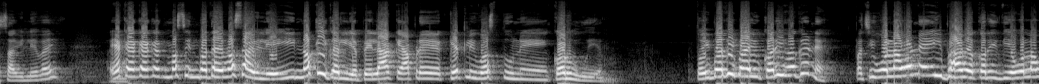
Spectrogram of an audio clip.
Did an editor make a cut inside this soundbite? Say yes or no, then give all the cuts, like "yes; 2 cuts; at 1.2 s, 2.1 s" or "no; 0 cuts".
no; 0 cuts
